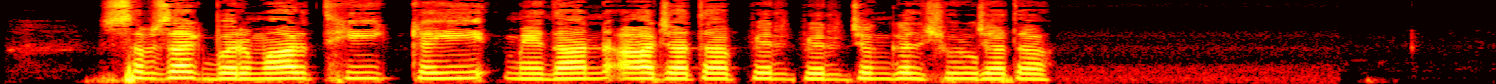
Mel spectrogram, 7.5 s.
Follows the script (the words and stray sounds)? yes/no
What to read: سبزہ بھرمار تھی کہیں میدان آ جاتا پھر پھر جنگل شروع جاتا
yes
